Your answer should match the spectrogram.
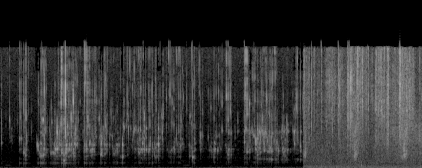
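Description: Milk poured slowly onto scoops of ice cream in a glass: faint scattered drips and small pops. About three seconds in it gives way to a steady hiss.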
